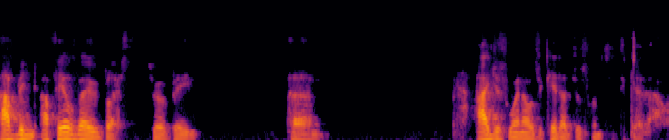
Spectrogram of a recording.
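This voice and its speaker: A man speaks at a fairly quick pace in a fairly low pitch with ordinary pitch variation, somewhat breathy, with big swings in loudness and long, frequent pauses. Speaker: spiritual teacher. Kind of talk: interview. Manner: halting.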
